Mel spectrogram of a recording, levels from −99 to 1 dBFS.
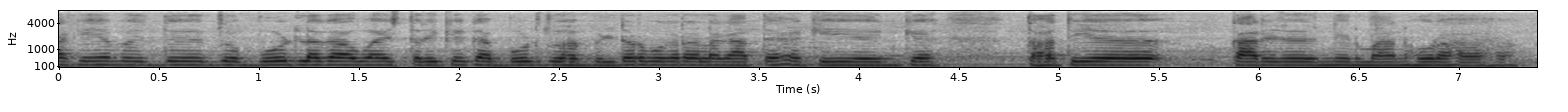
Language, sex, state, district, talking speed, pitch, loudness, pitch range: Hindi, male, Jharkhand, Sahebganj, 205 wpm, 175 Hz, -17 LUFS, 170-185 Hz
